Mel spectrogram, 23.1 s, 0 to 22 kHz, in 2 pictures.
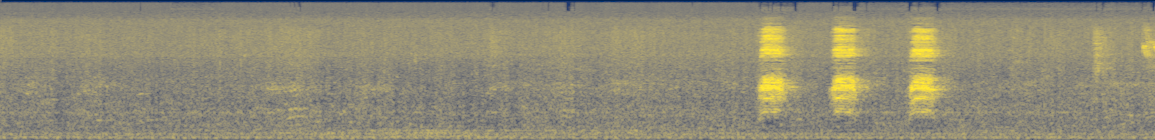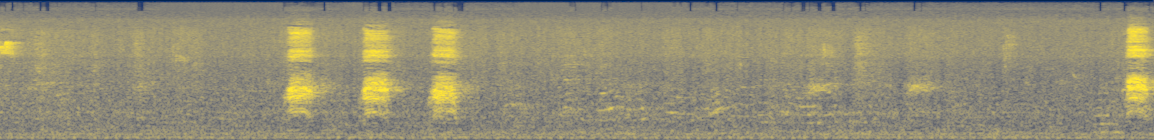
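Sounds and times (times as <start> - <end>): steady low rumble: 0.0 - 22.7
crow cawing: 7.6 - 9.5, 14.4 - 16.4, 20.6 - 21.0, 22.8 - 23.0.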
